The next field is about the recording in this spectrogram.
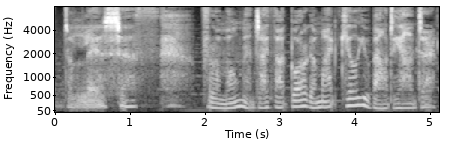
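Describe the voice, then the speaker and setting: A woman playing a languid, sadistic crime boss in a video game, with a purring, teasing, drawn-out delivery that drops into whispers. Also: low voice, creaky, faint music behind. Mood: pleased, savoring. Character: sadistic, languid crime boss lady who savors cruelty.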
